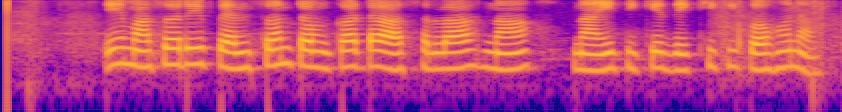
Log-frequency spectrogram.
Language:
Odia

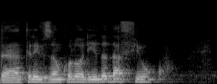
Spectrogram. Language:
Portuguese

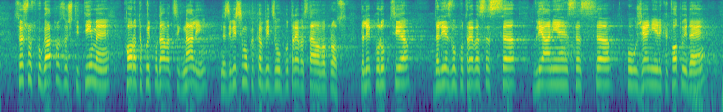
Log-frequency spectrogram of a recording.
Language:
Bulgarian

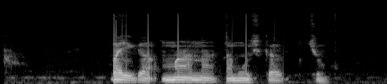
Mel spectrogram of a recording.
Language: Southern Pastaza Quechua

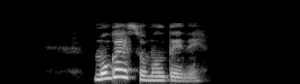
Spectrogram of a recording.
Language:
Mari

